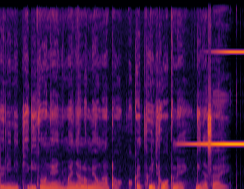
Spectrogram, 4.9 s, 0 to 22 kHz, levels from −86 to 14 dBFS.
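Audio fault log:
3.52–4.90 s, loudspeaker feedback squeal: the microphone is picking up the loudspeaker it feeds, and around 5.3 kHz the gain around that loop rises above one, so that frequency keeps re-amplifying itself. A thin, piercing tone appears, swells over roughly a second, and settles at something like 15 dB above the speech. Nothing breaks the loop, so the squeal is still sounding when the clip ends.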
